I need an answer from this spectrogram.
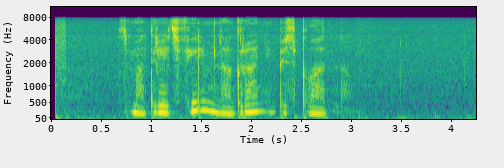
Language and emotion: Russian, neutral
